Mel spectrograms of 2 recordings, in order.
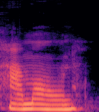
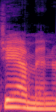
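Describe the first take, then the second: First: The stress is on the last syllable. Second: The stress is on the first syllable. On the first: The speaker calls it right. "Don't forget the accent mark" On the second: The speaker calls it wrong. "It's not jamón"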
